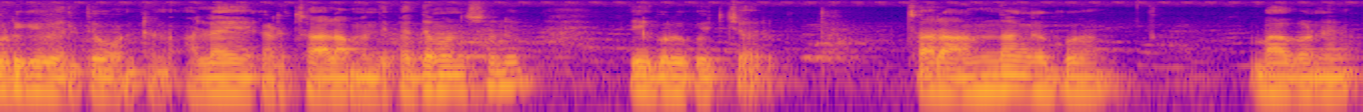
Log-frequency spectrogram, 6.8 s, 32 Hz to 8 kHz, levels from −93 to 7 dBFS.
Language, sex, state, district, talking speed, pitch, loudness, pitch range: Telugu, male, Andhra Pradesh, Manyam, 160 wpm, 90 Hz, -19 LUFS, 90-100 Hz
